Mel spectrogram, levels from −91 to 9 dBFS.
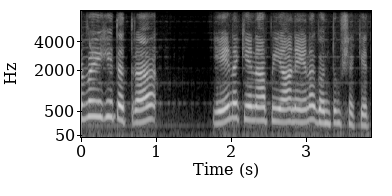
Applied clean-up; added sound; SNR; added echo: neural separator model SepFormer DNS4.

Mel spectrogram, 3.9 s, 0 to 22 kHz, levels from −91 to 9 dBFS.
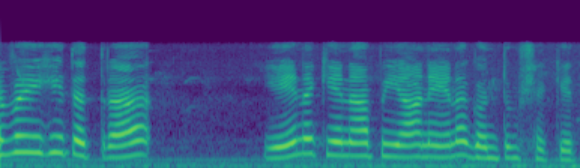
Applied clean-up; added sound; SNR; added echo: none; none; none; none.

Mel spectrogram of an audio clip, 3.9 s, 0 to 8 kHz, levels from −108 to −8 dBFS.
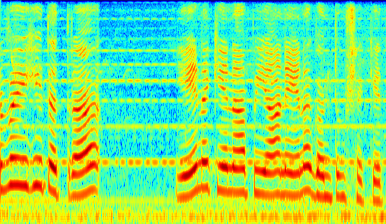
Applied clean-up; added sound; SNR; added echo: none; Bowed string instrument; 18 dB; none.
